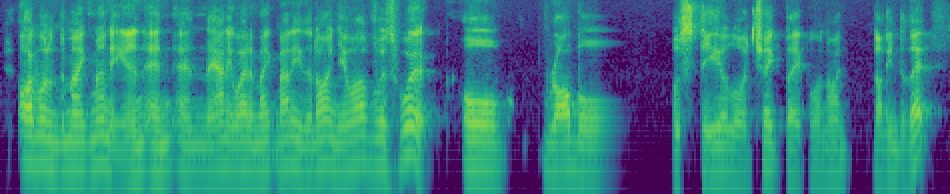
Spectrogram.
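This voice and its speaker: Over background music, a man talks at a fairly slow pace with medium pitch and fairly even intonation. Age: 60s. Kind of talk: casual chat. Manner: halting.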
